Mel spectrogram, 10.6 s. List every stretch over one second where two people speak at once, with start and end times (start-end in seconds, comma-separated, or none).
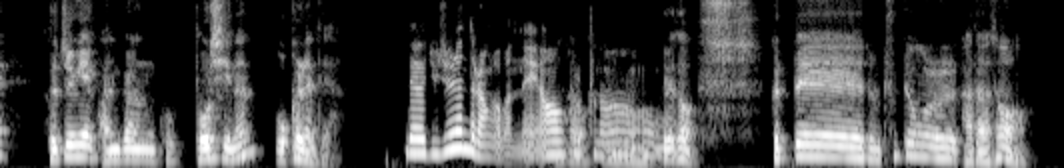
5.5-6.8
